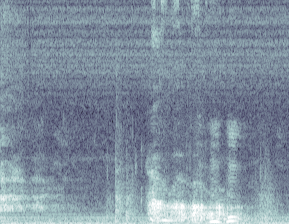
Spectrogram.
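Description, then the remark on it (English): A person imitates a dog's bark at a JBL Bluetooth speaker with one short, gruff vocal burst. It is fairly loud. “I barked at it.”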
